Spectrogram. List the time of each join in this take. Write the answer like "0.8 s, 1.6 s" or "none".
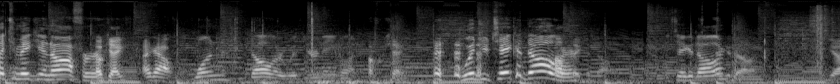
1.3 s, 4.2 s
